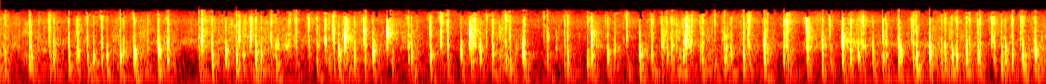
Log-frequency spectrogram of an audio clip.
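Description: animal, horse hooves clip-clopping

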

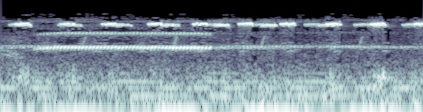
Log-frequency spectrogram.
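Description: animal, frogs croaking at night

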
